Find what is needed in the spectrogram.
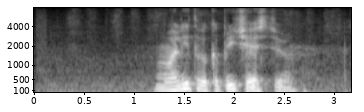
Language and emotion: Russian, neutral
